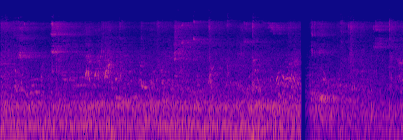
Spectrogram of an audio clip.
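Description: Echoing sports-hall ambience: people talking in the background, with a few short knocks. The sound drops out for an instant about six seconds in.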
